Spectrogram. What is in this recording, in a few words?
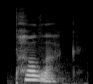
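"pollag", Scottish Gaelic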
